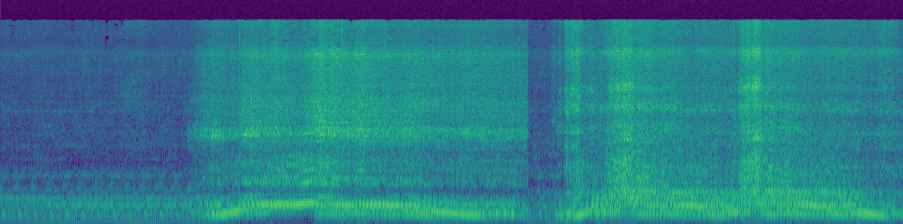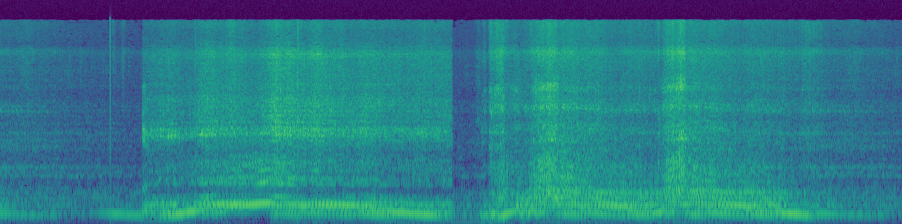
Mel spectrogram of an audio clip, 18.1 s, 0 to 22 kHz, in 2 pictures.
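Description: Dodge Challenger's 5.7 Hemi V8 idling through a pair of Flowmaster Super 44 mufflers, rear resonators removed, then free-revved four times while standing still. Each rev climbs and falls back, and the engine drops toward idle between them.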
